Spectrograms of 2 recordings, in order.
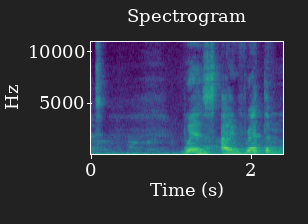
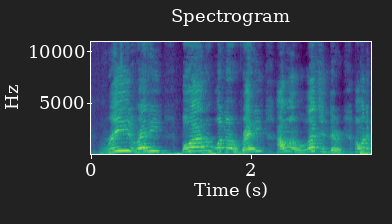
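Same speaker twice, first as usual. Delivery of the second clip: outraged; 6 semitones higher, faster than usual. Acted. Outraged retort.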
